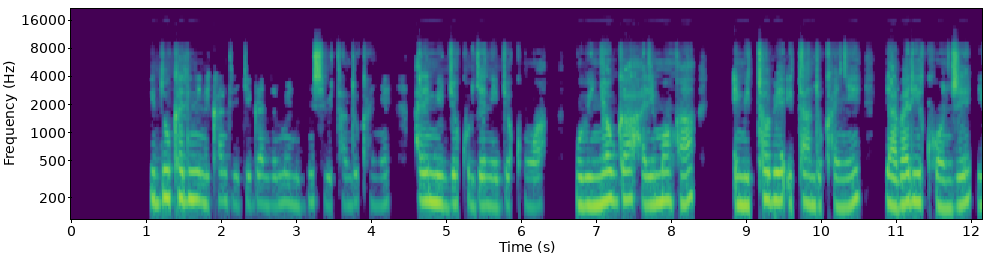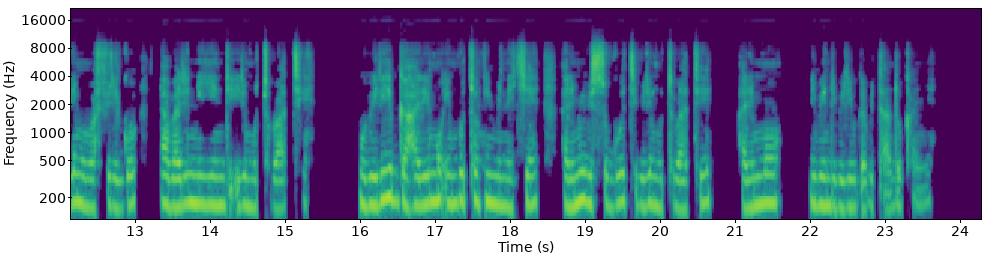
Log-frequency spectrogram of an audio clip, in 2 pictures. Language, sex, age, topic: Kinyarwanda, female, 18-24, finance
